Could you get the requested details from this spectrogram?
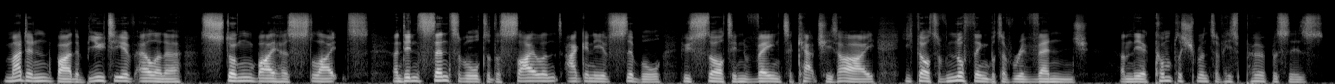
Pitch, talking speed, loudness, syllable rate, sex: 135 Hz, 175 wpm, -20 LUFS, 4.9 syllables/s, male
